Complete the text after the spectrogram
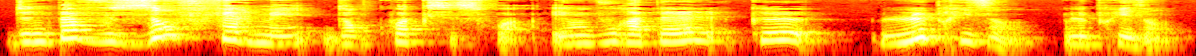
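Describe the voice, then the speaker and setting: A woman from England giving a card reading in French with a slight English accent, speaking in an unhurried, hesitant way with many pauses. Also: mid-range voice, lively intonation, mellow. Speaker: card reader giving a weekly guidance. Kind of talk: slow spoken tarot-style reading.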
